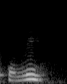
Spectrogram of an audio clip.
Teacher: se aspira eh Es decir que suena en la laringe esa S como una Ja laringe no entonces en posición final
